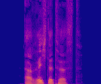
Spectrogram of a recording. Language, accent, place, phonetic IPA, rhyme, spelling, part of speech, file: German, Germany, Berlin, [ɛɐ̯ˈʁɪçtətəst], -ɪçtətəst, errichtetest, verb, De-errichtetest.ogg
- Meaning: inflection of errichten: 1. second-person singular preterite 2. second-person singular subjunctive II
